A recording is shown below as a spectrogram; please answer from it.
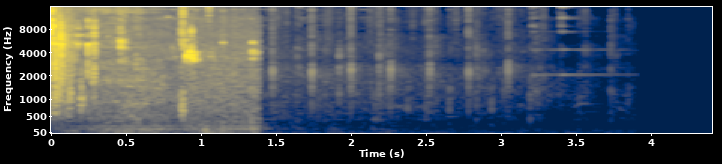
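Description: Outdoor ambient noise with a few sharp knocks, cutting off suddenly after about a second and a half. Then only faint scattered clicks and a short, high ping fade away.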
